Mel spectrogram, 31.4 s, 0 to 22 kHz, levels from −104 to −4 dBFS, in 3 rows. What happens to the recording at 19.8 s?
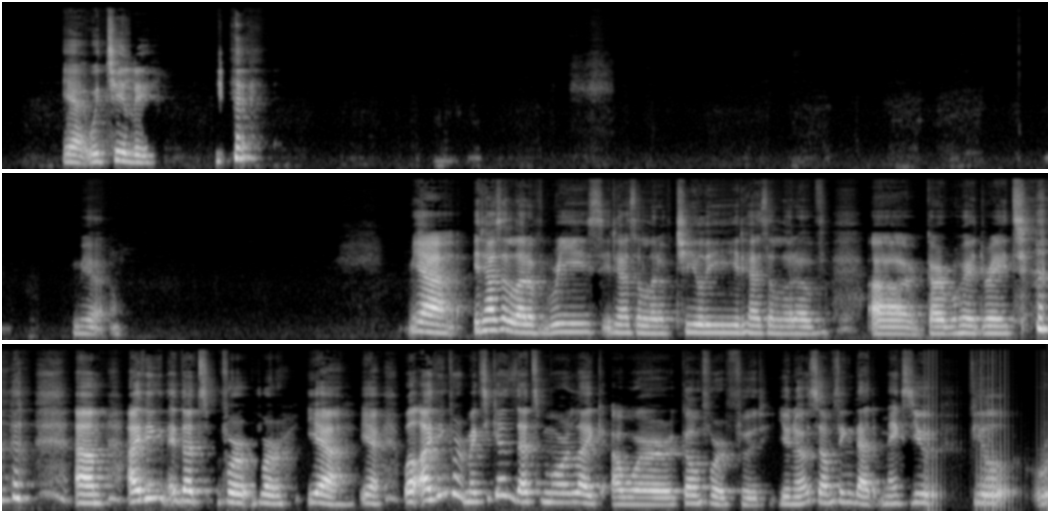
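Nothing goes wrong at 19.8 s; the speech runs through that moment without any audible dropout, click, glitch or other fault.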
